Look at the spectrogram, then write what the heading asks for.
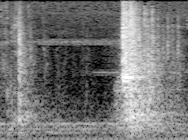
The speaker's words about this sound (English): I'm trying, but the door didn't open all the way.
